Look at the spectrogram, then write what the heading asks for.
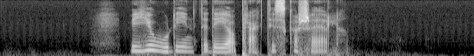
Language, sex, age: Swedish, female, 43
